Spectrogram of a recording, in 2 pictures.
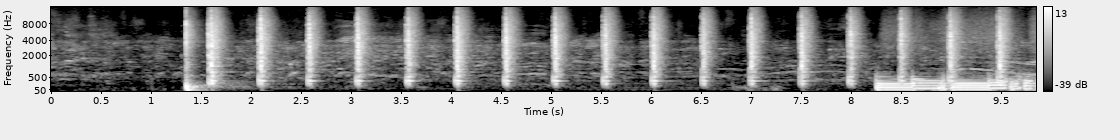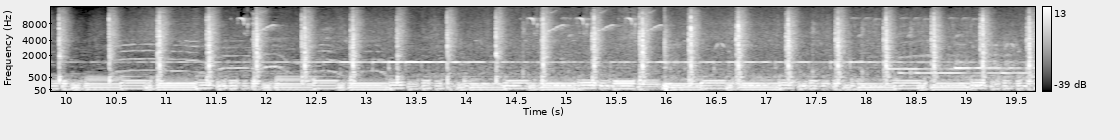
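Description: Live jazz band opening a tune. A drum keeps a steady pulse of sharp strikes, about two a second, alone for several seconds. About eight seconds in, the full band comes in loudly with bass, electric keyboard and drums.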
